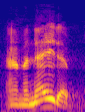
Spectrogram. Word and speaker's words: Amminadab: Looking at that word Amminadab, here it's pronounced Amminadab.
